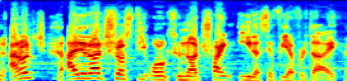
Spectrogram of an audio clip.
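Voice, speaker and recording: A man's voice: fairly high pitch, big pitch swings, fast talker, bright, forceful tone. Man voicing a haughty bird-folk warrior. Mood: wary. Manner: grandiose, haughty declarations. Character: proud, touchy male bird-folk warrior.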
